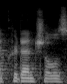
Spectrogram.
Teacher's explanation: like I'm going right from the sh to the L shows not a lot of stress or time on that schwa there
